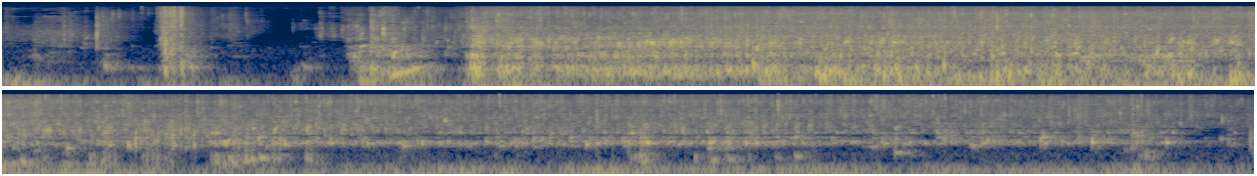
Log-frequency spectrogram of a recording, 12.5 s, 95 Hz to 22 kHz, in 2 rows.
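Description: A 1994 Peerless Hancock toilet flushes with a washcloth in the bowl: a couple of sharp clunks from the handle, then a loud rushing swirl of water that slowly settles into a steady refill hiss.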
